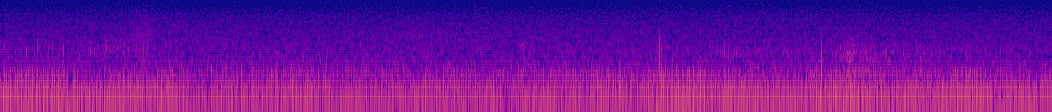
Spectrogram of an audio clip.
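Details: Kneading on pajamas, the short-legged Munchkin kitten ChoBee, male, white and gray, six months old, keeps up a low, steady purr that swells and eases in waves, with faint ticks of fabric movement.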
